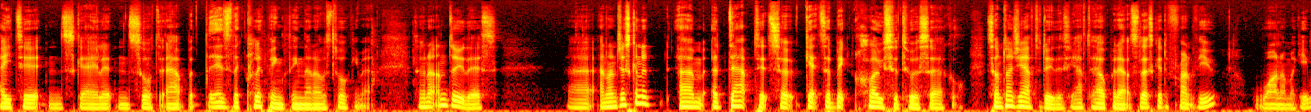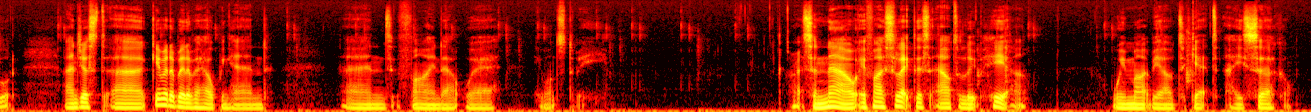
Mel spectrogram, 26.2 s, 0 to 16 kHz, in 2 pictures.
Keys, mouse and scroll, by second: 2.4 ctrl+z, 3.0 ctrl+z, 5.4-8.4 drag, 9.1-10.5 drag, 10.5-11.5 middle drag, 11.5 KP_1, 12.7 g, 14.3 click, 14.4 g, 15.6 click, 15.7 g, 16.8 click, 16.9 g, 17.7 click, 17.8 g, 18.7 click, 18.9 g, 19.6 click, 19.7 g, 22.1-26.0 alt+drag, 26.0-26.2 middle drag.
